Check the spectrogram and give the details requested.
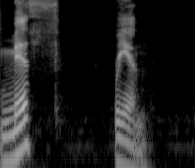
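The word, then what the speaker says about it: Myddrin: scottish or something and double d's is pronounced th so it's myth ren right did i get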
